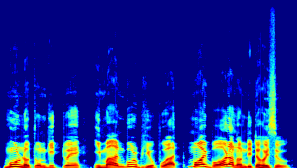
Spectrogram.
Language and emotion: Assamese, happy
